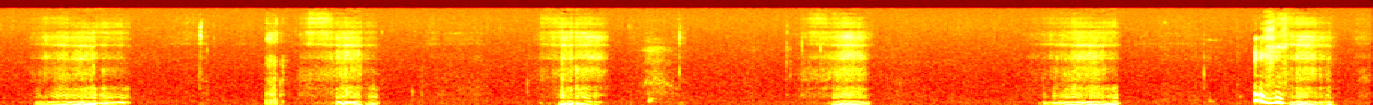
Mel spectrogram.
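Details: Dog sleeping, exhausted after agility: repeated low, rattling snores roughly every three seconds with quiet pauses between; ordinary snoring.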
